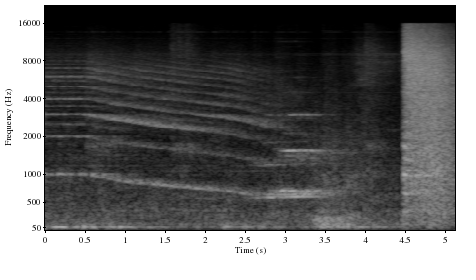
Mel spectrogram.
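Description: R188 subway train's motors whining, a chord of tones sliding down in pitch as the train brakes to a stop. Near the end comes a sudden loud hiss of air.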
